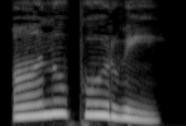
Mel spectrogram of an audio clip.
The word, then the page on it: ಆನುಪೂರ್ವಿ: ānupūrvi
